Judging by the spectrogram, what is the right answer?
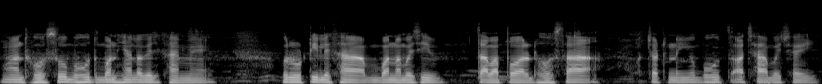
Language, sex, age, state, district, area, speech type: Maithili, male, 30-45, Bihar, Sitamarhi, urban, spontaneous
